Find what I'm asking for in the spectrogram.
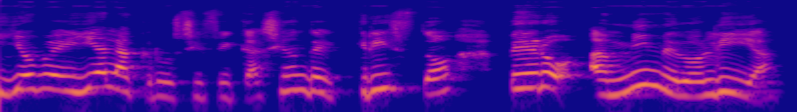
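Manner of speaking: normal talking voice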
